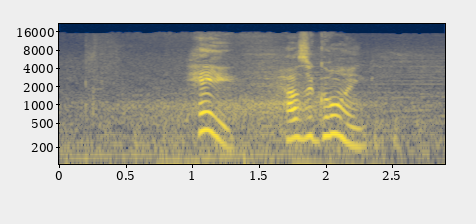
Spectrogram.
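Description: A young woman speaks casually and calmly nearby.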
